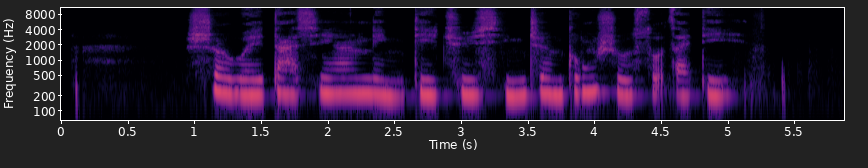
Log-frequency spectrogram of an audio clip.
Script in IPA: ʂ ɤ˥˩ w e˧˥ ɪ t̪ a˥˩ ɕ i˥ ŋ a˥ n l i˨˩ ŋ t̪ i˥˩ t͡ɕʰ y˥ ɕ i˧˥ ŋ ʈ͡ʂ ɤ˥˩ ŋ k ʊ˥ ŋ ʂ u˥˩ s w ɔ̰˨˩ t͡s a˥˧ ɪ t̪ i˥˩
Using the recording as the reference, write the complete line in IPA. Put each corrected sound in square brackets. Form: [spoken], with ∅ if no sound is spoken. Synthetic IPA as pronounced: ʂ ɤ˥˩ w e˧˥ ɪ t̪ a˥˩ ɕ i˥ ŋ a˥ n l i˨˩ ŋ t̪ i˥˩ t͡ɕʰ y˥ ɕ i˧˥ ŋ ʈ͡ʂ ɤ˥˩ ŋ k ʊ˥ ŋ ʂ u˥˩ s w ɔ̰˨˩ t͡s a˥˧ ɪ t̪ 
